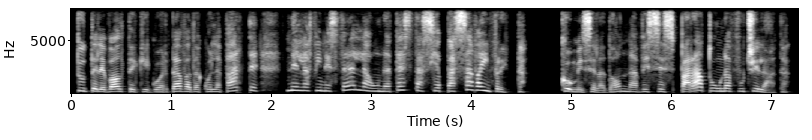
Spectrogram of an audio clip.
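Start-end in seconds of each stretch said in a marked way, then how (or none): none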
